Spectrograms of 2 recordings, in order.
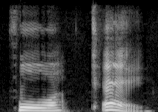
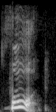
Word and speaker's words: forte: is Forte fo RTE what we been saying for teh how to actually say it is thought fo RT guys this one is a extra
